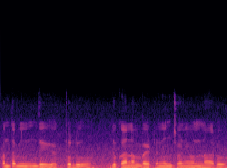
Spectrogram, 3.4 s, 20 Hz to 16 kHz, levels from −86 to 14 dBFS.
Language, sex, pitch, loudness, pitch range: Telugu, male, 125 Hz, -15 LUFS, 115-130 Hz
